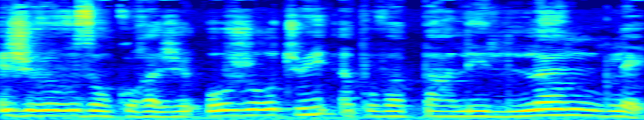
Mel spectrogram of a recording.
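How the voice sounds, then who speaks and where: A woman speaks in a dark, mellow tone. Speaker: vlogger. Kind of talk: casual talk to camera. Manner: soft-spoken; talkative.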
